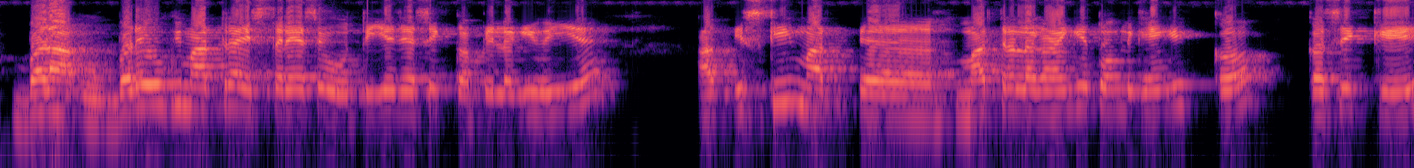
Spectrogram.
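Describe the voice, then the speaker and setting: Slow, deliberate male teacher in an echoey room. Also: high-pitched, fairly bright tone. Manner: deliberate, spells letters out one by one and asks the class quick questions. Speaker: English teacher. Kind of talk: step-by-step spelling lesson.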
